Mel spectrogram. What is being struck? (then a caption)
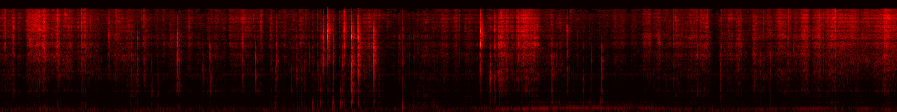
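Thermal paper receipt. A white thermal paper receipt is pinched small, then opened and folded between the fingers of both hands. It makes dry, bright crinkling and crackling with short tearing-like snaps, which peak in a louder cluster midway. Underneath sits a faint low hum that swells briefly.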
